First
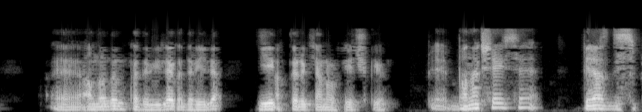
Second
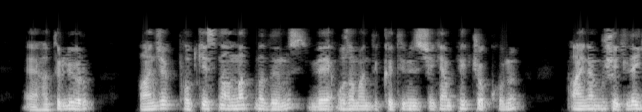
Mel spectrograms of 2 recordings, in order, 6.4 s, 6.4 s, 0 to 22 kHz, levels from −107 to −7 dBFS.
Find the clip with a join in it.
first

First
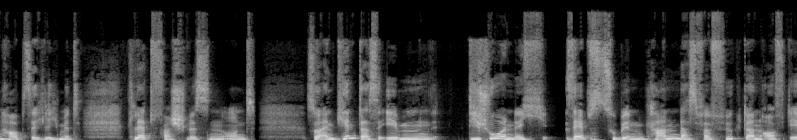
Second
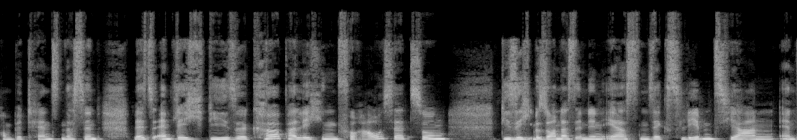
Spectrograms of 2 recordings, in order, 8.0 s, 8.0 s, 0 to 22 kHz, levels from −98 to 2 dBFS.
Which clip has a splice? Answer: second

